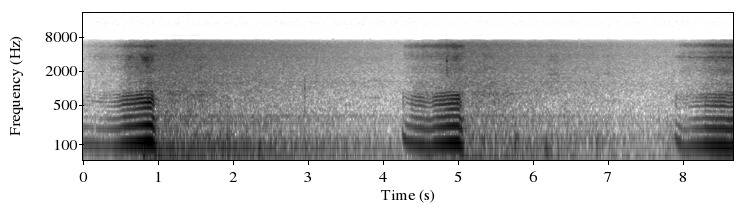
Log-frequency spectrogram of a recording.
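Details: Pet named Sumo snoring while asleep after a hard day: slow, regular low rumbling snores at about 15 a minute, each a short buzzy inhalation with quiet pauses between.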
